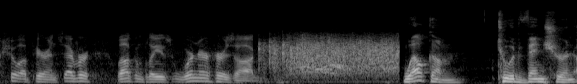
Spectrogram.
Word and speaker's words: Werner: a little research because some people pronounce wner and some people uh say verer I actually think that's the correct uh German pronunciation but I could be wrong and probably only verer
